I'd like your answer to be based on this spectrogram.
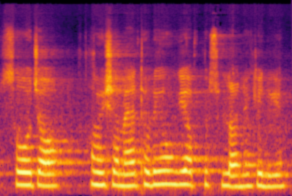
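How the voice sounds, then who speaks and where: Narrator doing a tough guarded young woman outlaw for an audio story, higher voice, flat, echoey room. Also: close to an everyday voice. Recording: echoey room, long reverb, faint hiss.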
